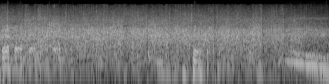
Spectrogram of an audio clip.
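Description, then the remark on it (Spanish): Steady applause from a crowd fills the whole stretch, dense and even in loudness, with a few voices faintly audible underneath the clapping. “aplausos, por favor.”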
